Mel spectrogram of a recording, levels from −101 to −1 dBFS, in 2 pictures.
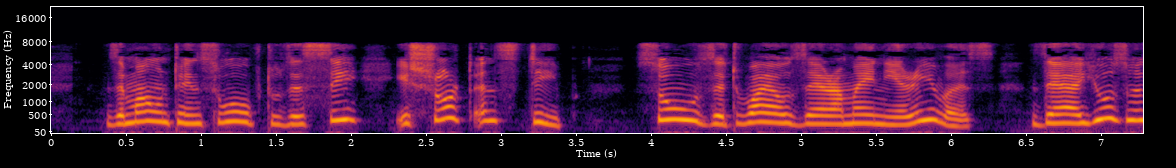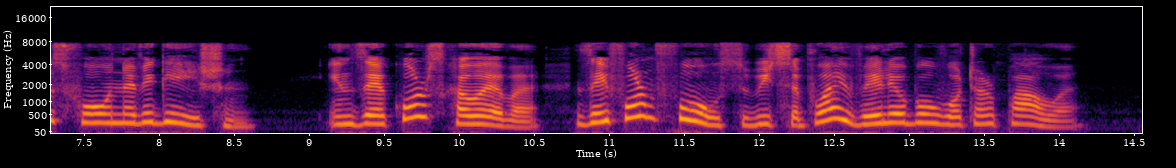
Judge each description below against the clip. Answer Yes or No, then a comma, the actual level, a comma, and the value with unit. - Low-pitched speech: No, very high, 250 Hz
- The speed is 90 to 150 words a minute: Yes, average, 140 wpm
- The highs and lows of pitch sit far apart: No, average, 4.9 semitones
